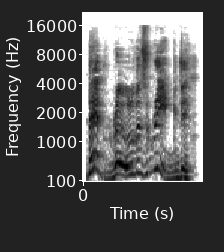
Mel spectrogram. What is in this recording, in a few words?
hurt vo; 奥利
